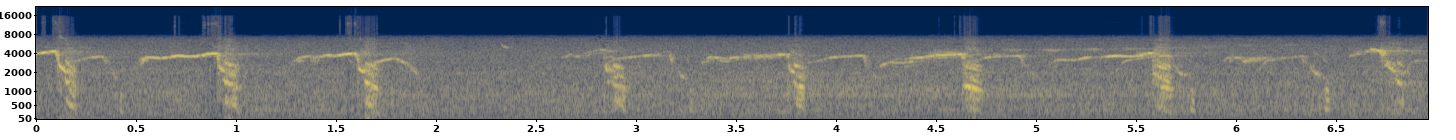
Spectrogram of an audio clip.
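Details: Eastern imperial eagles at their nest, filmed by a nest camera in an oil and gas region, 11 July 2024 at 09:14; thin whistled calls rise then drop sharply, repeated about once a second, with faint wind-like hiss.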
